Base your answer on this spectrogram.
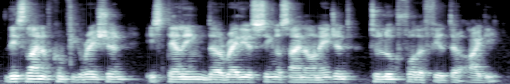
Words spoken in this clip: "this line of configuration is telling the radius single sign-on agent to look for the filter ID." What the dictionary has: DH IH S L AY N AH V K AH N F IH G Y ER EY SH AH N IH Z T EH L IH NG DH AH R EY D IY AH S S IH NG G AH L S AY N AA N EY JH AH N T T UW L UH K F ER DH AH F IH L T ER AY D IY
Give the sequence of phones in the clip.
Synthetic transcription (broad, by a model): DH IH S L AY N AH V K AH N F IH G Y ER EY SH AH N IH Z T EH L IH NG DH AH R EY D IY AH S S IH NG G AH L S AY N AA N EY JH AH N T T UW L UH K F ER DH AH F IH L T ER AY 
